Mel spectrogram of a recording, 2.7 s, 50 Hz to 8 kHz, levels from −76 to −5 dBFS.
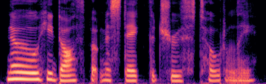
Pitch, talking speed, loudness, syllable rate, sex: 195 Hz, 180 wpm, -19 LUFS, 4.9 syllables/s, female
